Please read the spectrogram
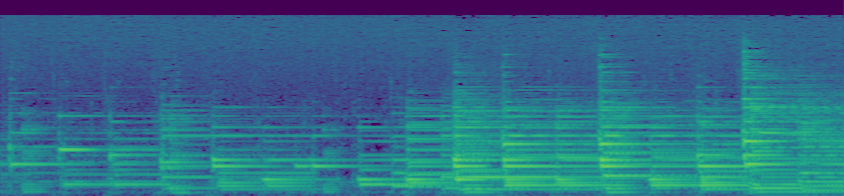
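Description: Upright player piano playing a paper roll of a waltz, a melody over chords, getting louder about three seconds in.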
